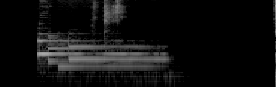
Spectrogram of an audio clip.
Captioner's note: computer chimes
